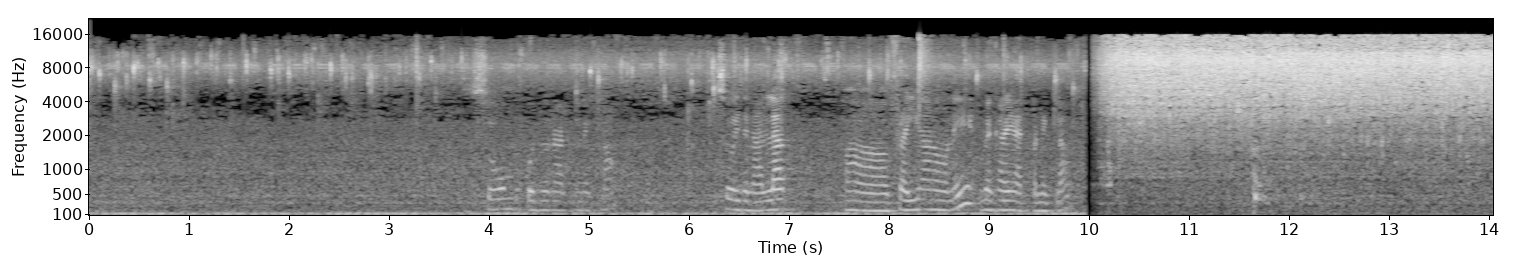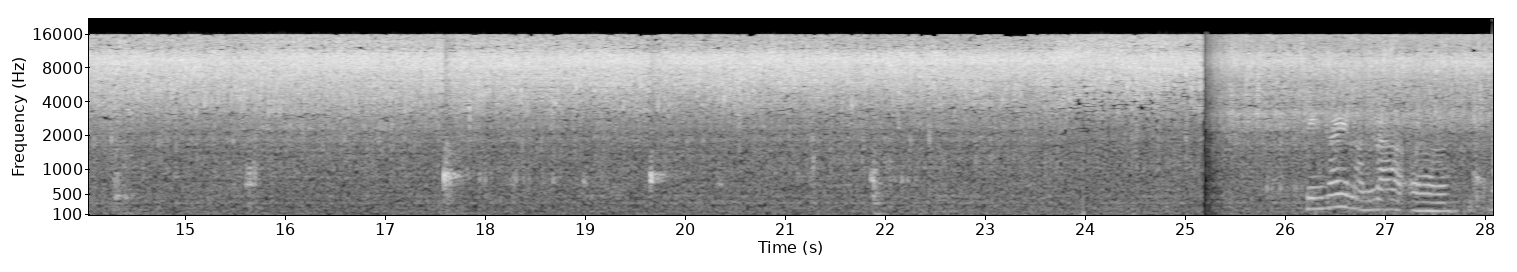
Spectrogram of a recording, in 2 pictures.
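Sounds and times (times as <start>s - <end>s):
shallots sizzling in hot oil: 10.0s - 28.0s.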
